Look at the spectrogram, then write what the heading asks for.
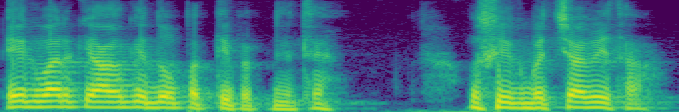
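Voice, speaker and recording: A man's voice: medium pitch, normal speed, warm tone, lo-fi sound. A man, a spiritual teacher, giving a conversational storytelling talk and acting out the voices of the people in his story.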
